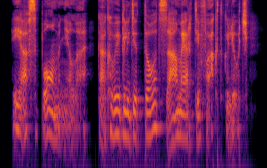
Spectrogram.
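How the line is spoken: Hoarse but confident. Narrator (Russian): ответила она хриплым, но уверенным голосом

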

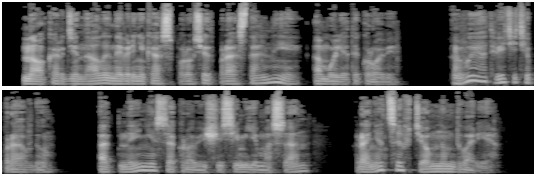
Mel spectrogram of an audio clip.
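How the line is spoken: Calm advice. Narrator (Russian): спокойно посоветовал Нав

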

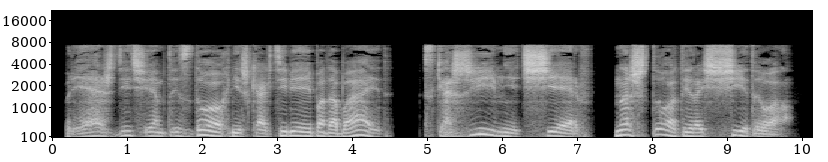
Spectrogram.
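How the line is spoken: Hissing. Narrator (Russian): Прошипел этот умник

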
